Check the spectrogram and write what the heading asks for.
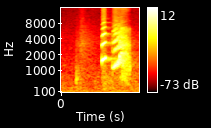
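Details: Pet cockatiel at home giving a short whistled chirp followed by a rising, slightly harsh whistled note, with a person's faint voice nearby.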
